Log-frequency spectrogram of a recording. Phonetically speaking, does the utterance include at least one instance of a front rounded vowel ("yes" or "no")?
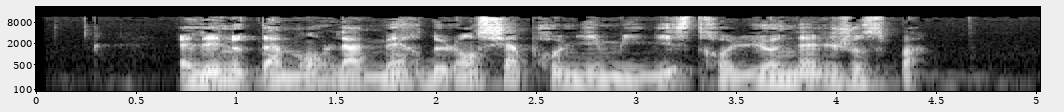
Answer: no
